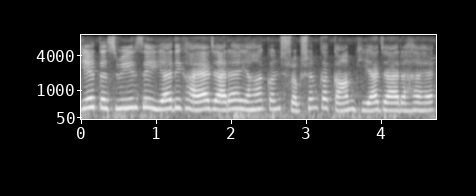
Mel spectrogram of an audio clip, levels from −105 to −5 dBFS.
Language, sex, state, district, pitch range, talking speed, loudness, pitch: Hindi, female, Uttar Pradesh, Lucknow, 240-295 Hz, 200 wpm, -14 LUFS, 275 Hz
